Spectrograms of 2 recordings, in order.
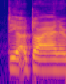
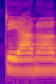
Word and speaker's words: Deeanna: I just correct people now, like just simply say it's not Diana, it's Deanna, like.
